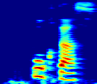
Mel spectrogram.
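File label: "пуктас", Komi, female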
